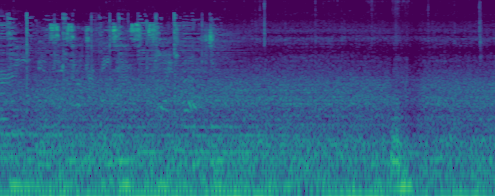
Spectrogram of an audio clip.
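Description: Steady road and engine noise of a car driving on a highway, heard with a guitar song in the background that drops out about halfway through.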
